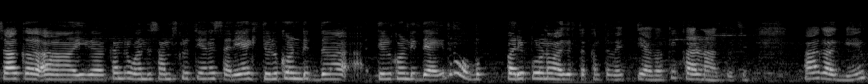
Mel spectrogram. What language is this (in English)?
Kannada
